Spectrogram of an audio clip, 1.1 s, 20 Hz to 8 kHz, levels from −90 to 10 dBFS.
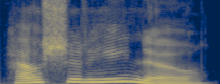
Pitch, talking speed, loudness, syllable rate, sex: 220 Hz, 220 wpm, -15 LUFS, 4.4 syllables/s, female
